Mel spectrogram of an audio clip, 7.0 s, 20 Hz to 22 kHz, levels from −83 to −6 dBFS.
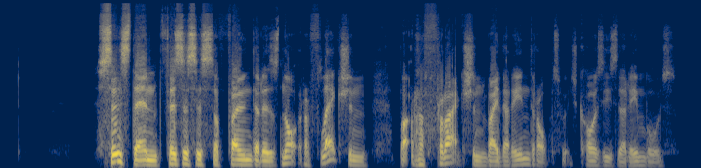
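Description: From 1.04 to 2.59 s the speech has microphone overload: peaks run about 9 dB past the converter's limit, likely from input gain set too high, so syllables crackle harshly and the waveform shows flat-topped peaks. At 1.13 s the microphone volume steps down by about 3 dB, likely the call software reacting to the clipping. This shows as a sudden drop in waveform height and spectrogram brightness. A second step of about 6 dB follows at 2.73 s. Brief overload returns at 2.88 s (about 1 dB over), from 4.04 to 4.57 s and from 4.91 to 4.96 s (both about 3 dB over), each with squared-off crests and smeared high-frequency energy. A final step down of about 4 dB at 5.01 s, just before "raindrops which", lowers the level again.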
